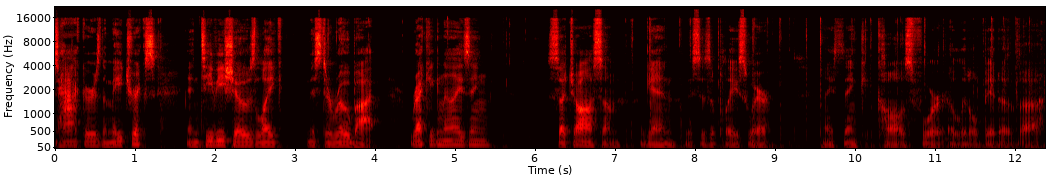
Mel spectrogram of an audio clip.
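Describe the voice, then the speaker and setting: A middle-aged man reading his own essay aloud as he works on it, in a theatrical, wordy, emphatic way. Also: lowish voice. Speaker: tech educator and video host.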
